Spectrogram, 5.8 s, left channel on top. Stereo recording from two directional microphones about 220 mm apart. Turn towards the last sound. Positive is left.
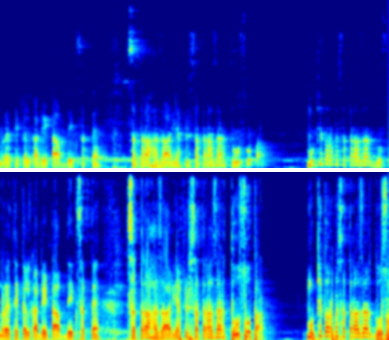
turn(degrees=-55)  # may be behind; listen again after turning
